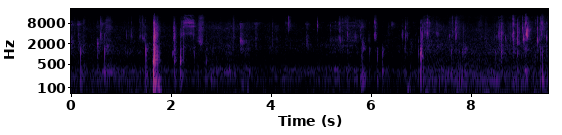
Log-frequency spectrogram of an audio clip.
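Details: Jamong, a male Maltese born December 2015 in Gwangju, eating a whole sweet potato indoors; sparse soft crunches and bites with one loud sharp snap near the start, quiet room between chews.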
